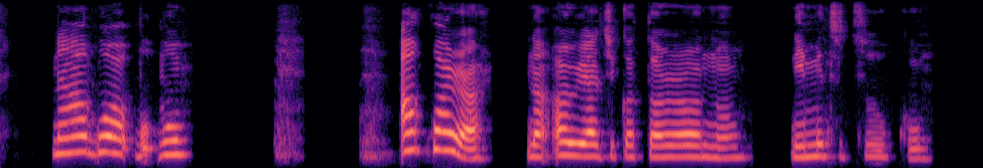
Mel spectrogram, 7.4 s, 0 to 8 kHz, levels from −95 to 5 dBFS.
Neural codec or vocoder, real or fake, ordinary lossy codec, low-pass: codec, 16 kHz, 16 kbps, FunCodec, trained on Chinese and English, 50 frames a second; fake; none; none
